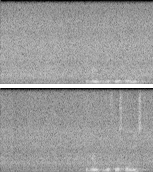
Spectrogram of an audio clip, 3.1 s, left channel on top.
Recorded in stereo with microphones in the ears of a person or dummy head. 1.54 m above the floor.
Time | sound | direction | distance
1.7 | a man speaking | 80° right | 0.7 m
